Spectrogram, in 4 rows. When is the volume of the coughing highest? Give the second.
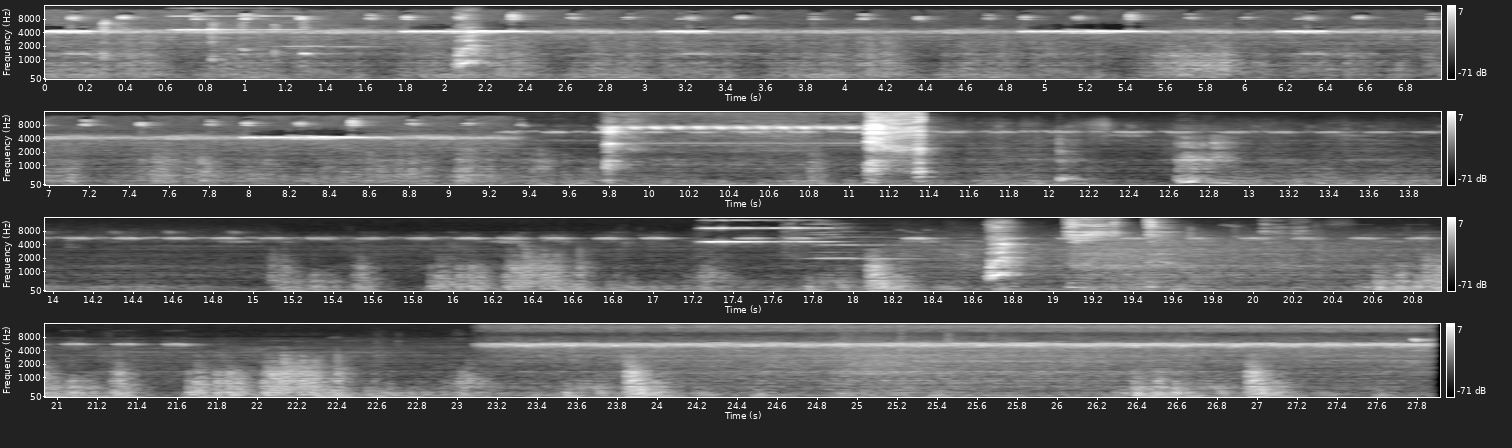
11 s.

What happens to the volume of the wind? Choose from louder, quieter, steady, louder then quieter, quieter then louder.
louder.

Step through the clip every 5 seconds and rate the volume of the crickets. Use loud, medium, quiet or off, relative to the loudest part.
loud, loud, loud, quiet, quiet, medium.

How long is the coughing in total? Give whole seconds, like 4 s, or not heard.
4 s.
